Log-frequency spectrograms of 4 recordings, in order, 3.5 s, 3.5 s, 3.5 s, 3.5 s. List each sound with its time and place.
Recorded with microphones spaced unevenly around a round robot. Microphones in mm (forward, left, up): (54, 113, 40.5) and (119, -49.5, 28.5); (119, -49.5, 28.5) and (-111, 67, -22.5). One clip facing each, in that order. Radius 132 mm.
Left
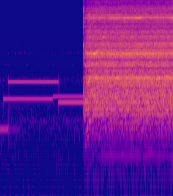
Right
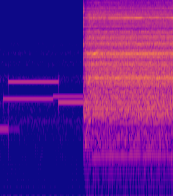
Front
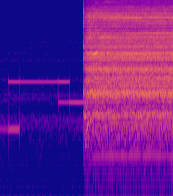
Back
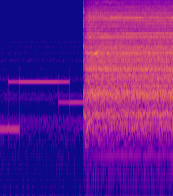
1.7 s a drill: 110° right, 0.9 m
